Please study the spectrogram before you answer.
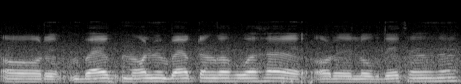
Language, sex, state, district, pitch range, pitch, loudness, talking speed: Hindi, male, Bihar, Patna, 130-145 Hz, 140 Hz, -14 LUFS, 180 wpm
